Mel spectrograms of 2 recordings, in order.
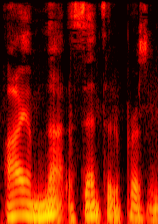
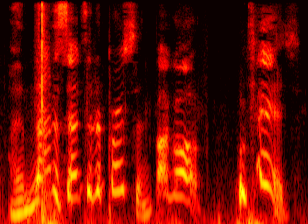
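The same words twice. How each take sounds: First: Said in the usual way. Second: "I am not a sensitive person" declared much higher and bolder, "Bug off" and "Who cares" tossed off high; official declaration. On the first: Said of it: "And you must". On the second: Shown as a demonstration. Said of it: "Let's make that official".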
